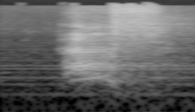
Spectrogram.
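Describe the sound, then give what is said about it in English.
A single sneeze from somewhere in an audience during a sermon, a short breathy intake bursting into a hissy, spray-like release, fairly quiet, with no talking over it. “Bless you.”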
